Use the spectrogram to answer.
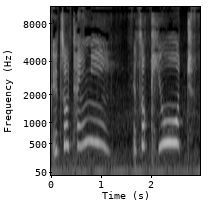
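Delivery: very high cooing squeal; cute gushing. Real, not acted. Gushing over how tiny and cute it is, high squeal.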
